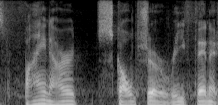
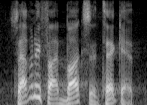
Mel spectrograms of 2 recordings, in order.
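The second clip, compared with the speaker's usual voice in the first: ordinary talk, nothing marked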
